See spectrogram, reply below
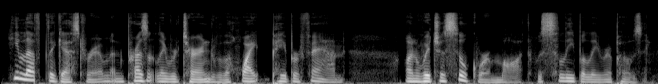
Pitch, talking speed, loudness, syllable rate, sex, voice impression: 125 Hz, 190 wpm, -20 LUFS, 5.4 syllables/s, male, masculine, slightly adult-like, slightly thick, very tensed, powerful, very bright, slightly soft, very clear, fluent, slightly raspy, very cool, intellectual, very refreshing, very sincere, calm, slightly mature, very friendly, very reassuring, unique, very elegant, slightly wild, sweet, very lively, kind, slightly intense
